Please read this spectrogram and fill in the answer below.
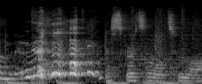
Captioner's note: daughter laughs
